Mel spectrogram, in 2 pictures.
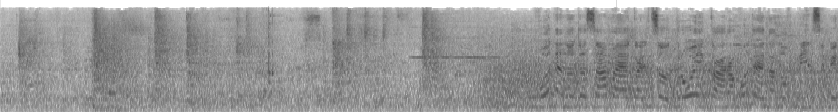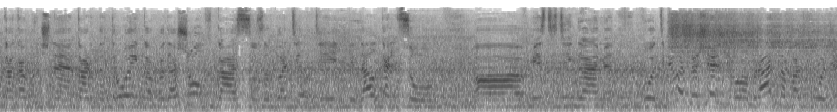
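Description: Mostly speech echoing in a metro station hall over steady station background noise, with a short high electronic beep about four seconds in.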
